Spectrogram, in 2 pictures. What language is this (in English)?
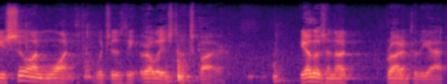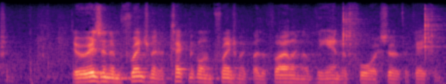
English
